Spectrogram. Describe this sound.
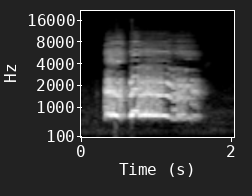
The Rooster in my yard
This is the sound of one of my roosters showing of the neighbors rooster.
rooster, chicken, cock-a-doodle-doo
